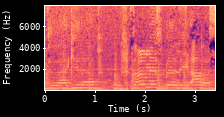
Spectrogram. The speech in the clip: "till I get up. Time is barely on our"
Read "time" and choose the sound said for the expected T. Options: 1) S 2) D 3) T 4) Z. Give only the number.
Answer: 1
